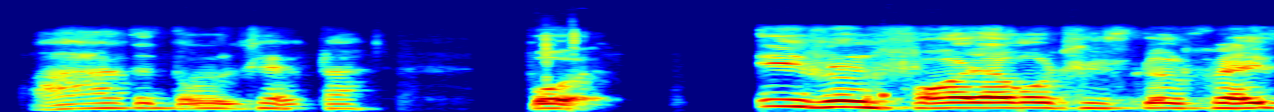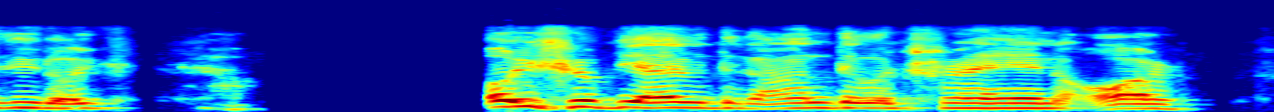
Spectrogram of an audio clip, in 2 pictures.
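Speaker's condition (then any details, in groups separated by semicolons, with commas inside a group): Cerebral palsy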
